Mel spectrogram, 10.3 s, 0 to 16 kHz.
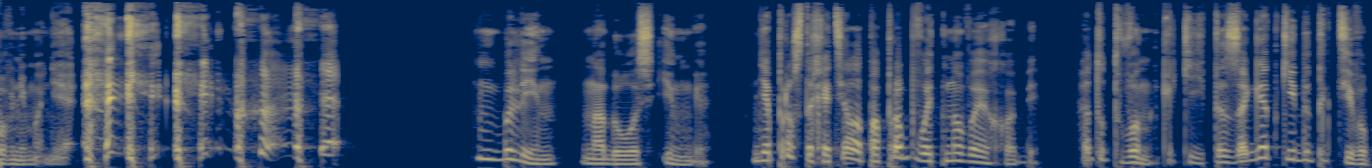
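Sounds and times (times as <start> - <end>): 
speech: 0.0 - 1.5, 3.6 - 10.2
man clearing his throat persistently: 0.5 - 2.6.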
